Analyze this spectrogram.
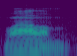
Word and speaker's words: vallum: The Latin V, however, was like the English W early pronouns, like wine, Latin venum, pronounced with venum, and wall, Latin vallum, pronounced wallum. Wallum.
